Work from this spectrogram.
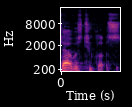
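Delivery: ordinary delivery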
